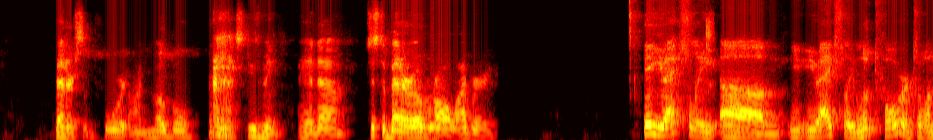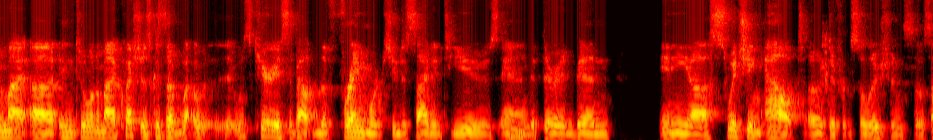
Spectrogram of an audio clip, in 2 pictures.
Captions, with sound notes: Better support on mobile. (clears throat) Excuse me. And just a better overall library. - Hey, you actually looked forward into one of my questions 'cause I was curious about the frameworks you decided to use and if there had been any switching out of different solutions.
